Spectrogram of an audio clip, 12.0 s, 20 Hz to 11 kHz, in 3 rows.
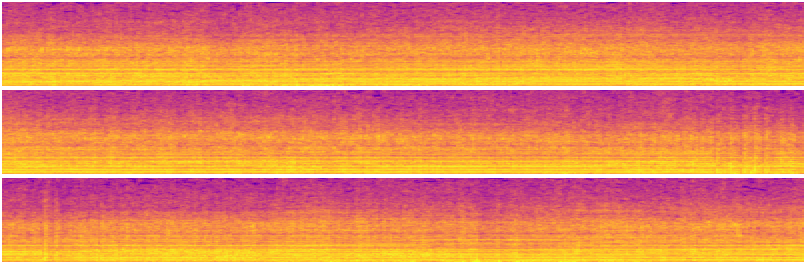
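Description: Aprilia RX 125 motorcycle engine running at steady revs with its exhaust blown apart, so it sounds loud and unsilenced.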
